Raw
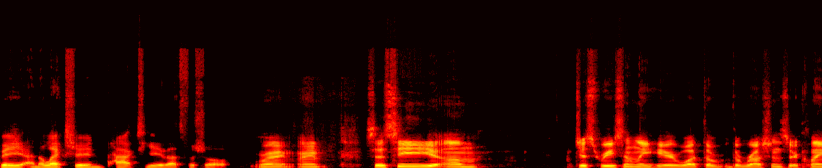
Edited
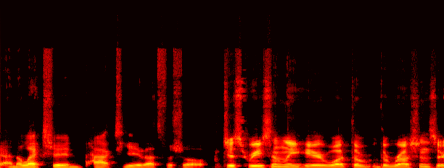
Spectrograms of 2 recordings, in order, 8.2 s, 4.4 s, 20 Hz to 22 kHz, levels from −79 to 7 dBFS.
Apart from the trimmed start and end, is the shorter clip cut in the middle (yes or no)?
yes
